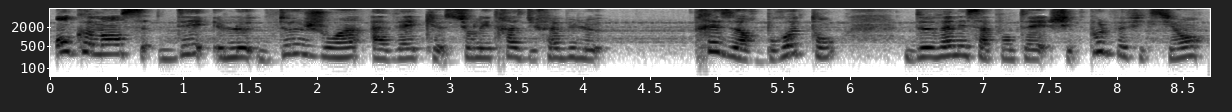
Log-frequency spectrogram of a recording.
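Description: A woman's voice: a little high, slow, a little mellow, slight background noise. A woman book vlogger chatting casually and enthusiastically at home, using plenty of fillers as she goes. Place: home room with bookshelves.

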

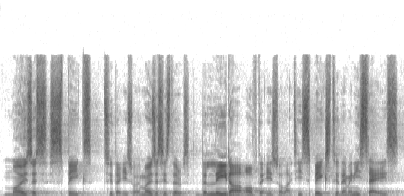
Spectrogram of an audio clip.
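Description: A man's voice: fairly low pitch, normal speed, a little mellow. Man preaching in a reverberant church. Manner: conversational preaching with fillers, reads scripture aloud with rising emphasis. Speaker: pastor. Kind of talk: sermon. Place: church hall. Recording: long hall reverb.

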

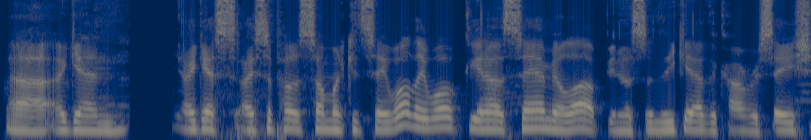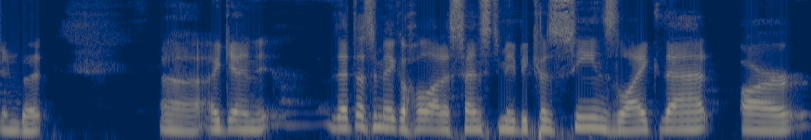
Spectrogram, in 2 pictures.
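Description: A man's voice: a little high, fairly even intonation, moderate pace, a little mellow, no room sound. A podcast host answering an audience question at a live event. He thinks aloud, often restarts, and keeps saying "again" and "you know".

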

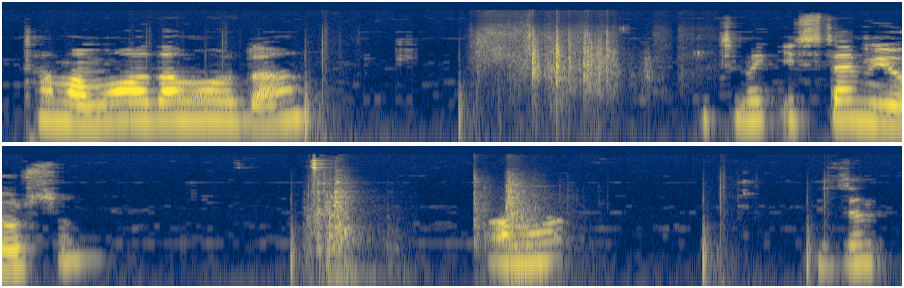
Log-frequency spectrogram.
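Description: A woman's voice: high-pitched, a little mellow, slight background noise. A woman commenting on her own horror game playthrough, muttering, getting frustrated and scolding the game as she searches. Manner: frustrated, talks to herself and the game. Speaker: gameplay commentator. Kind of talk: let's play commentary. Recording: game music playing behind. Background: game music.

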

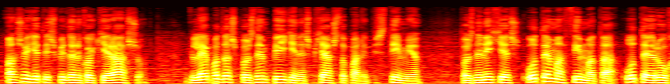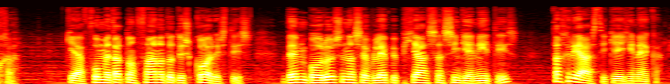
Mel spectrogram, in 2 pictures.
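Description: A man reading the part of a talkative, excitable young male student who rambles, chats and teases his friend. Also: mid-range voice, soft background music, close to an everyday voice. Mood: chatty. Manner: rambling, chatty, teasing.

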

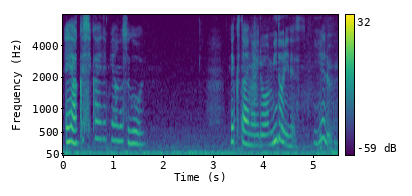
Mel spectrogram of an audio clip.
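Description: A woman's voice: sits high, normal speed, slight background noise. A young woman, an idol trainee, chatting casually and bubbly with viewers on a livestream, laughing often. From Japan.

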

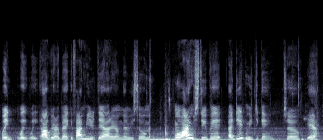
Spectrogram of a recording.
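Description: A young woman giving casual, self-mocking commentary over her gameplay, chatty with sudden loud bursts of excitement. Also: fairly high pitch, a little fast, background noise.

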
